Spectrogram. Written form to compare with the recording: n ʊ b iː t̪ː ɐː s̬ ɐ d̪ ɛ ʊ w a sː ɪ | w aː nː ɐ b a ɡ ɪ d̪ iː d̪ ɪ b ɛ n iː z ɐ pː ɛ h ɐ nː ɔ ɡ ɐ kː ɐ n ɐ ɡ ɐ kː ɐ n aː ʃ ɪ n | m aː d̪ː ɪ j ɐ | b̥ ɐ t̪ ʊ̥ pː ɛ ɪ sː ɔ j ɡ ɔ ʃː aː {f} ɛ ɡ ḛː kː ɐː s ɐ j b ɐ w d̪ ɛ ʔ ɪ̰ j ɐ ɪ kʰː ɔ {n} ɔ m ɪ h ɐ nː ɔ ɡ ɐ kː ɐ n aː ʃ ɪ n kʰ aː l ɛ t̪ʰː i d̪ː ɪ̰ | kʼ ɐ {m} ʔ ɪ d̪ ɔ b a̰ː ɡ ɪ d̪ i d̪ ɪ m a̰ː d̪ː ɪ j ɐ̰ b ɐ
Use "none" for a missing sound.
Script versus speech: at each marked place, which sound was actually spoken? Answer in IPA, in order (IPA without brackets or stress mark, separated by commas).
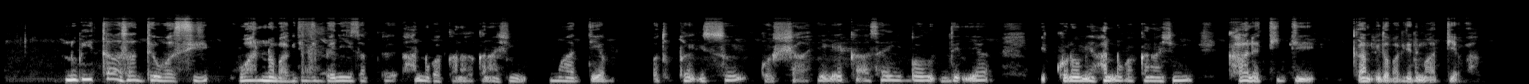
h, n, m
